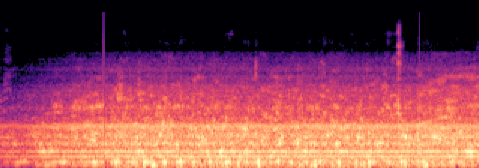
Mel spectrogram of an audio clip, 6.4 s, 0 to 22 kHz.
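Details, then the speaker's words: Panasonic 7 kg front-load washer after door switch replaced to fix H27 door-lock error: door locks, drum motor hums smoothly up into direct spin cycle with steady even drone, no knocking or scraping; normal spin start, problem solved. "you can see here now already start the machine that's me uh direct spin cycle"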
